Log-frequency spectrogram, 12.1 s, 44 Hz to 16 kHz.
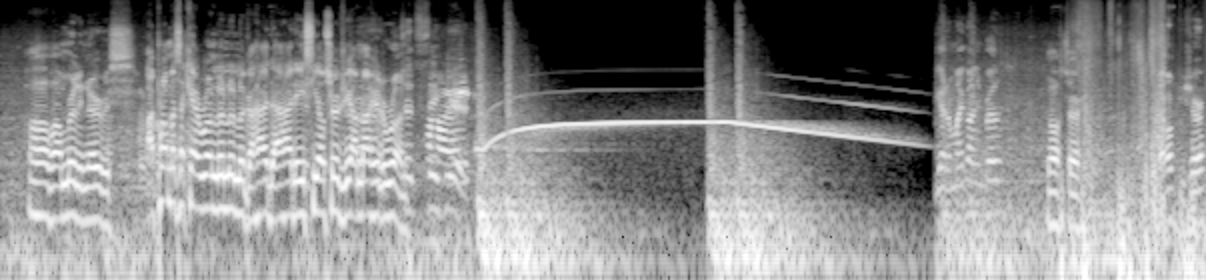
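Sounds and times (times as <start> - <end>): police siren wail: 4.8 - 9.4.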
